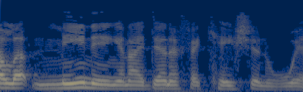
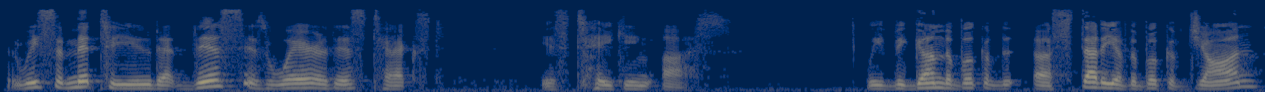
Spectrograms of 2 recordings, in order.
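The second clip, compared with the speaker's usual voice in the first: normal talking voice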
